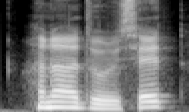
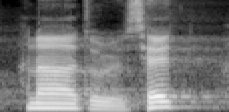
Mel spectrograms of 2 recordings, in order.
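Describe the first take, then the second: First: The voice sounds dry, without added reverb. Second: The voice sounds echoey, with added reverb.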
